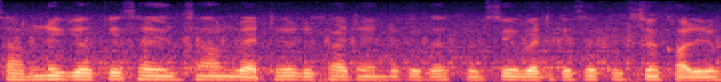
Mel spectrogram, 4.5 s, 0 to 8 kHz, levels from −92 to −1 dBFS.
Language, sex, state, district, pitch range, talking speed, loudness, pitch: Hindi, male, Madhya Pradesh, Katni, 110-115 Hz, 200 wpm, -16 LUFS, 110 Hz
